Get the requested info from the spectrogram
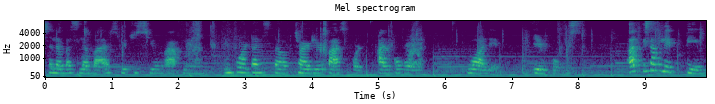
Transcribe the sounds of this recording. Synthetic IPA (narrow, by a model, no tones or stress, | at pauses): sɐlɐbaslɐbaswɪt͡ʃɪsjʊŋʔa̰ːkɪŋ | ʔɪmpoɹt̪ɐnt̪st̪aft͡ʃaɹd͡ʒɛɹpaspɔɹt̪̚ʔɐlkohol | walɪt̪̚ | ʔɪɹfoks | ʔɐt̪ʔɪsaŋlɪp̚t̪ɪ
